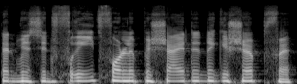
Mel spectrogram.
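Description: A woman voicing a humble, gentle male donkey in a children's Christmas story, speaking meekly and sorrowfully. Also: low voice, steady tone, a little slow, voice pushed down. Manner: meek and sorrowful.

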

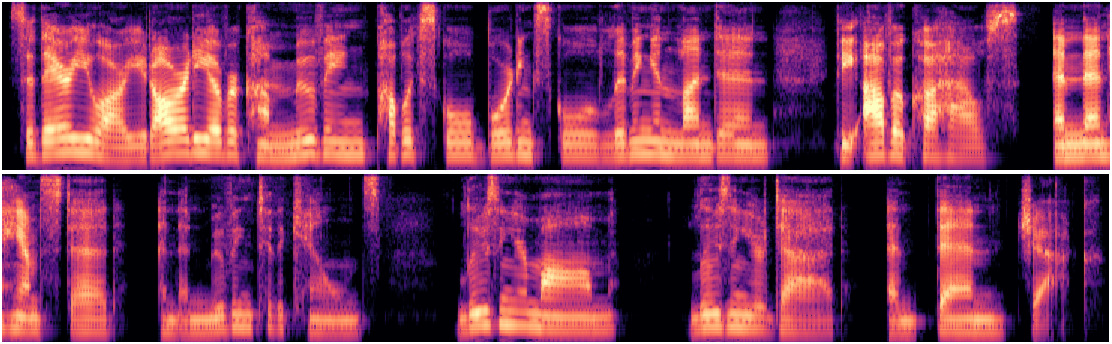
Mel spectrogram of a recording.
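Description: Casting note: earnest woman interviewer with a very low, smooth voice. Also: fairly even intonation, measured pace, a little mellow, no echo. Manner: earnest and empathetic. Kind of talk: interview questions.

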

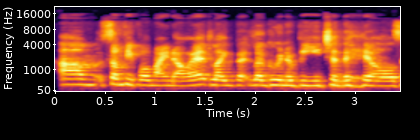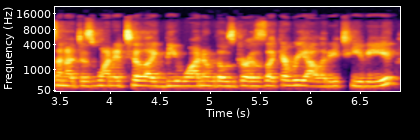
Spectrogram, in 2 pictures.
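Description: A woman's voice: medium pitch, flat delivery, moderate pace. Woman, from Colombia, podcast guest, chatty, conversational. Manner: chatty, lots of "like" fillers. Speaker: podcast guest, business coach. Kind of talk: conversational interview storytelling.

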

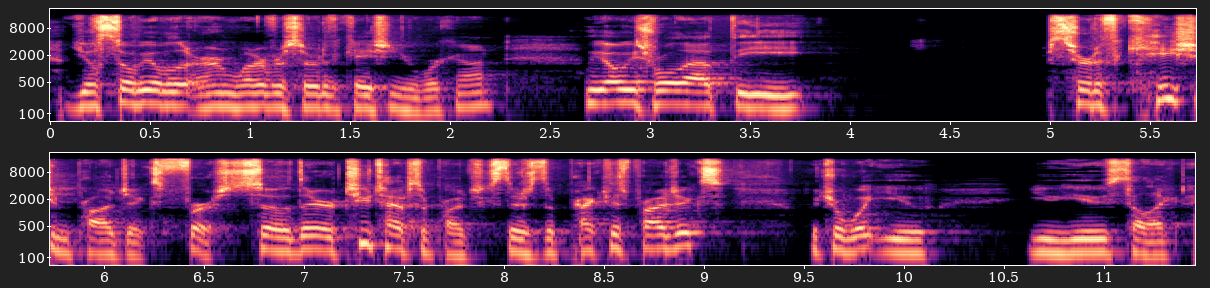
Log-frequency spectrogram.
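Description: A man speaking as a podcast guest in a casual interview. His voice sits at a middle pitch, and he explains in an earnest way. He speeds up in quick bursts and uses plenty of fillers. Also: a little mellow. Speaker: podcast guest, non-profit founder.

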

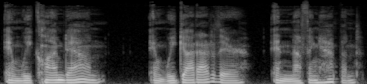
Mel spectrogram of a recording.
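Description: A woman hosting a casual chat, telling stories in an animated, expressive way. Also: extremely low pitch, normal speed, dry recording, studio quality.

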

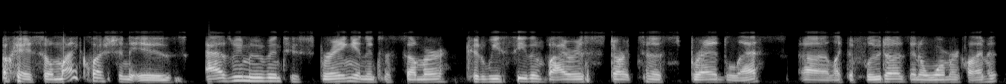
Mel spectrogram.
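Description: A man's voice: medium pitch, normal speed, no echo. Man from Texas on a tinny phone line. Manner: polite, hesitant with fillers. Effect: clipped phone line. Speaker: caller. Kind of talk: call-in question to a radio show.

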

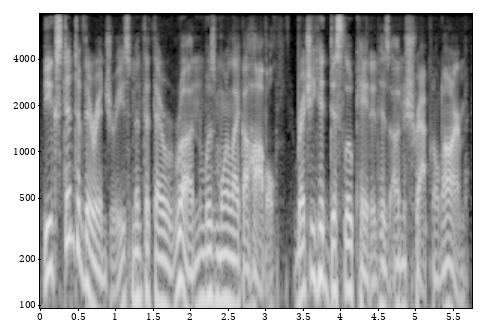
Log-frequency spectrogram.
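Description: Reading his own fiction podcast as an audiobook, a man with a low voice narrates dramatically and expressively, with very animated intonation and shouted character lines. He's scripted and a little fast. The recording is dry and close, with no room sound.

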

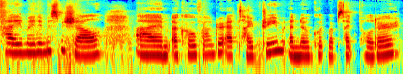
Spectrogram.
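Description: A woman's voice: on the high side, unhurried, over music. A woman in her twenties from Indonesia, a startup co-founder speaking plainly and reflectively as a podcast guest. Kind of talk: recorded talk.

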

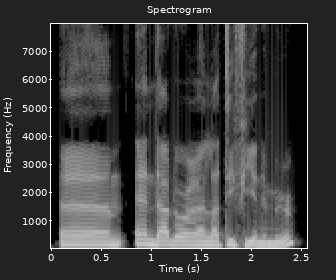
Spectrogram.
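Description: A man co-hosting a casual motorsport chat, chatty and quick to laugh, with plenty of fillers. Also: a little high, fairly even intonation, mellow, clean tone, dry recording, studio quality. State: frog in his throat, clears throat. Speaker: podcast co-host.

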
